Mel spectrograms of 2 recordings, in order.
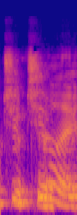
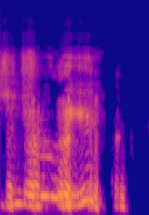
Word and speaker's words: Cianciulli: It's not chinchilla, it's chinchuli. – Chichuli, chinchuli. I can't say it. Okay, so Leonardo Chinchuli, Chinchuli, better known as the soap maker of Correggio.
